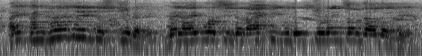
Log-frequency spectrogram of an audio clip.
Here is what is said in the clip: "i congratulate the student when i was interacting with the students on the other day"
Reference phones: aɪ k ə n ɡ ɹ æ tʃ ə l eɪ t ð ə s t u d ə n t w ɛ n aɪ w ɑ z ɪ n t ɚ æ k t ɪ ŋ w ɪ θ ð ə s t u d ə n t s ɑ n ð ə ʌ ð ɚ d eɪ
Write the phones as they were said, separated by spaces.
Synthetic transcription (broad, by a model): aɪ k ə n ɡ ɹ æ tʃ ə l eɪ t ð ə s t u d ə n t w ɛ l aɪ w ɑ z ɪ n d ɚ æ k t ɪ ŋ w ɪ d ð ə s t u d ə n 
